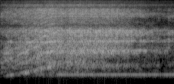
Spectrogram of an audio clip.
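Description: Electric e-bike hub motor spinning the wheel up with no load: a whir whose pitch rises over the first half second, then holds a steady hum, fading near the end.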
